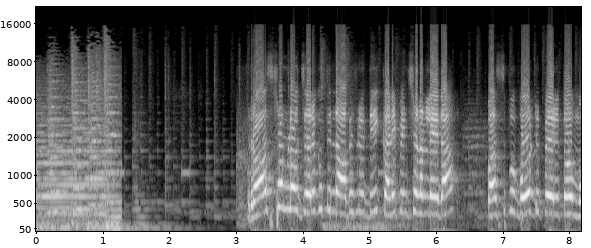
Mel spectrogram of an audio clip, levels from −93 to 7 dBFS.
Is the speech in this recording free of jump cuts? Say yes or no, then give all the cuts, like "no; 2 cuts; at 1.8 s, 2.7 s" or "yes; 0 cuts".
yes; 0 cuts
